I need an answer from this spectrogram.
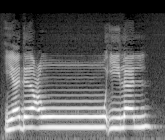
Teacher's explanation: Mad tabi'inya adalah waw sukun sebelumnya dhammah pada kata yada'u, hamzahnya yang i pada kata ila. Maka cara membacanya dipanjangkan ainnya boleh 4, boleh 5 harokat. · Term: mad jaiz munfasil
